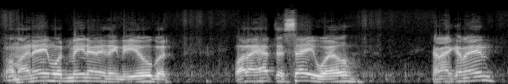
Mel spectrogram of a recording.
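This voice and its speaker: An actor playing a wisecracking insurance investigator who narrates a 1950s radio drama in a dry, hard-boiled way. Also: male voice, fairly high pitch, normal speed, sharp tone, a little hiss or hum. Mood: wry. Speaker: narrator and lead.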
